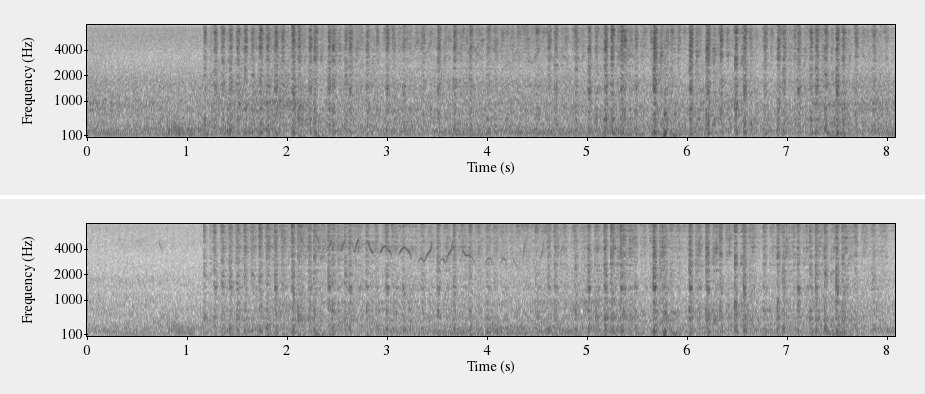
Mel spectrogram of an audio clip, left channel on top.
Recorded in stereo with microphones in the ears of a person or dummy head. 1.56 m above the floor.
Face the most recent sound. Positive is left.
turn(degrees=-10)  # may be behind; listen again after turning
